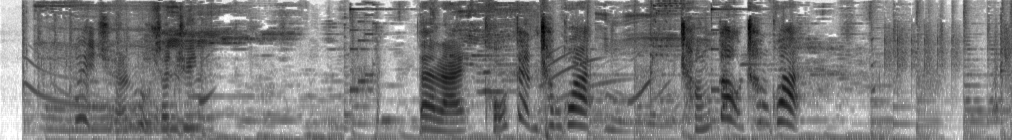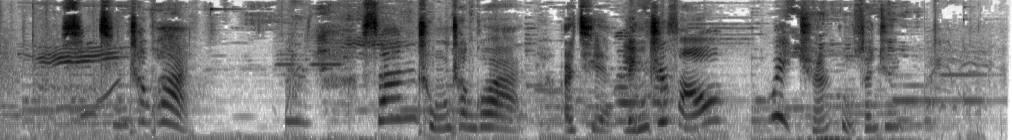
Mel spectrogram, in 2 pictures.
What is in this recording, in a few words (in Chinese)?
广告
